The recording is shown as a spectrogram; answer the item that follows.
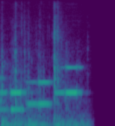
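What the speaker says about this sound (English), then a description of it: "Getting a phone call." An incoming call on the wife's phone: a quick run of clear electronic beeps at shifting pitches over a low background hum, lasting under a second before cutting to silence.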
